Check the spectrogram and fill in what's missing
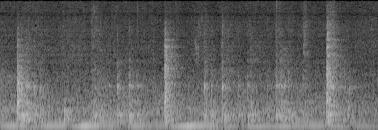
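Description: Onions fry in a pan with a soft sizzle under sharp, periodic spatula scrapes and taps as they are stirred, heard close with a low steady hum underneath and no speech.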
